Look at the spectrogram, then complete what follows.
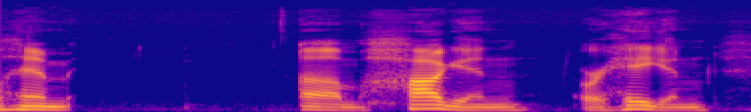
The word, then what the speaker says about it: Hagen: But if you want to call him Hagen or Hagen, I have been told by Guatemalans that it's not the way you're pronouncing it. It's the other way, like you say, hey, like what horses eat.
